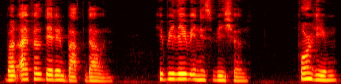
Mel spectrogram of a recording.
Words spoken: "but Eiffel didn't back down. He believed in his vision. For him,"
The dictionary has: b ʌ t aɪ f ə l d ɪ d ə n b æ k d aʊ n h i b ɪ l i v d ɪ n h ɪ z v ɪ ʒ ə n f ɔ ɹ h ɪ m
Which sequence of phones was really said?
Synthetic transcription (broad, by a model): b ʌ t aɪ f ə l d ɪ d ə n b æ k d aʊ n h i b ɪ l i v ɪ n h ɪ s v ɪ ʃ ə n f ɔ ɹ h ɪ m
